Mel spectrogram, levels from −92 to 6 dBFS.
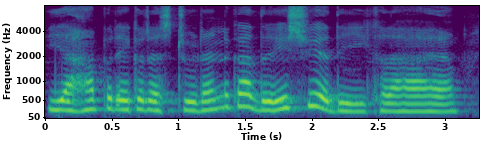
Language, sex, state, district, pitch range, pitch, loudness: Hindi, female, Jharkhand, Garhwa, 205-255 Hz, 235 Hz, -14 LUFS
